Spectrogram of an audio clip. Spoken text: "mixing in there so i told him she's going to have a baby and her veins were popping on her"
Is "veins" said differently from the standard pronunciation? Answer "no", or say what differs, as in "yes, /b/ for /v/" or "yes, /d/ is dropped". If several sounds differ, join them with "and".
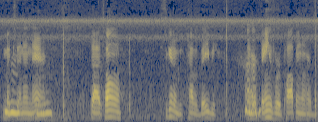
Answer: yes, /b/ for /v/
